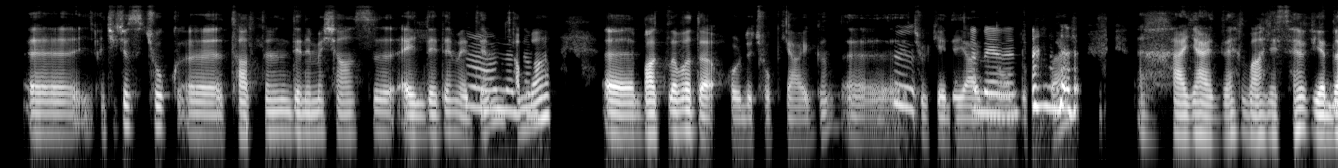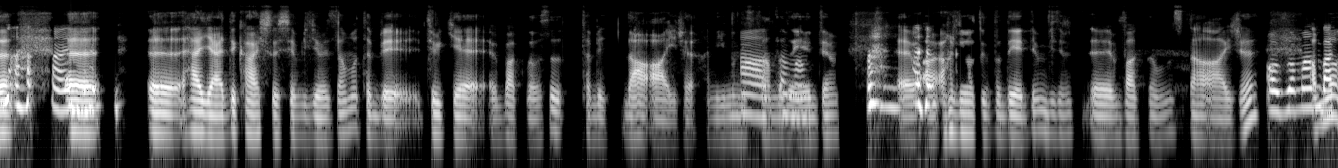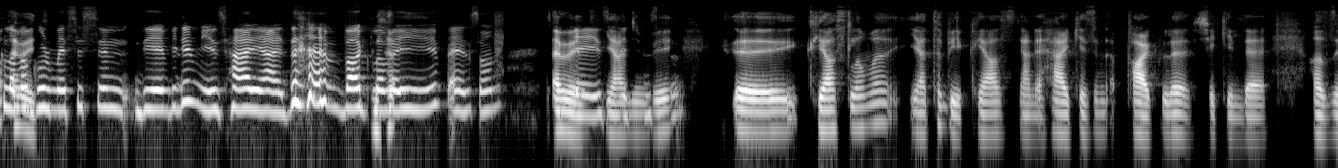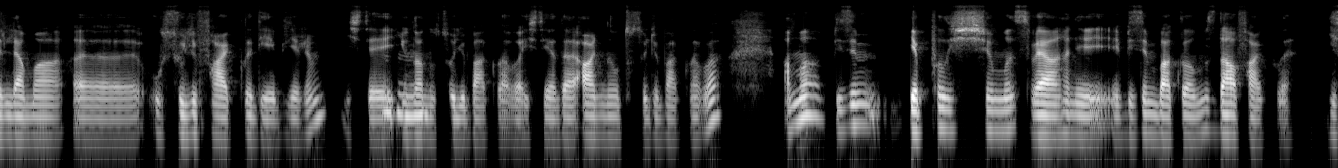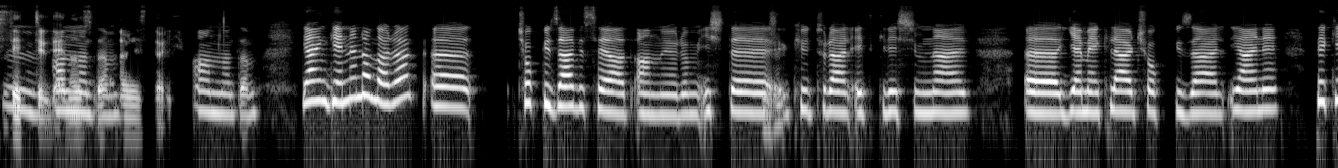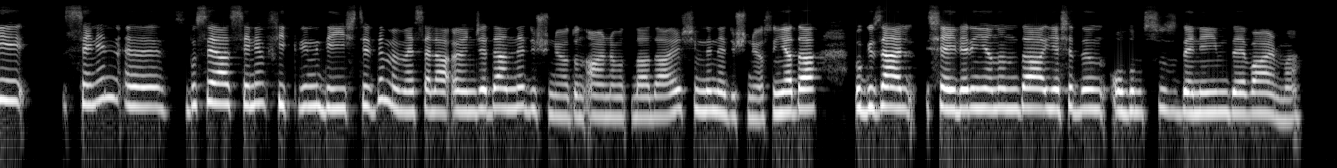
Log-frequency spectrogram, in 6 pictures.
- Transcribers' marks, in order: other background noise; chuckle; tapping; chuckle; chuckle; chuckle; chuckle
- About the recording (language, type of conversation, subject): Turkish, podcast, Bir yerliyle unutulmaz bir sohbetin oldu mu?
